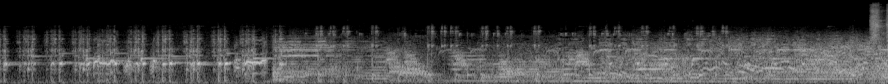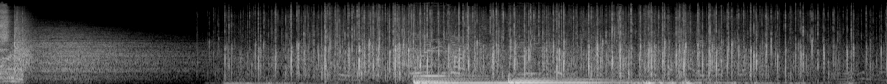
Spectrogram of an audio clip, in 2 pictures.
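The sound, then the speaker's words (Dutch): Loud, dense audience applause at the end of the theatre performance Bram, staged in June 2023 at Oerol: a steady wash of many hands clapping for several seconds, after a stretch of voices and tonal sounds that fades out. “Je hoort hier het einde van de voorstelling Bram, die in juni 2023 op Oerol speelde en waar ik meewerkte aan het vooronderzoek.”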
